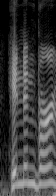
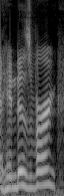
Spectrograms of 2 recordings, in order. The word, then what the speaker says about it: Hindenburg: I should have known because it's Hindenburg, not Hindesberg.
